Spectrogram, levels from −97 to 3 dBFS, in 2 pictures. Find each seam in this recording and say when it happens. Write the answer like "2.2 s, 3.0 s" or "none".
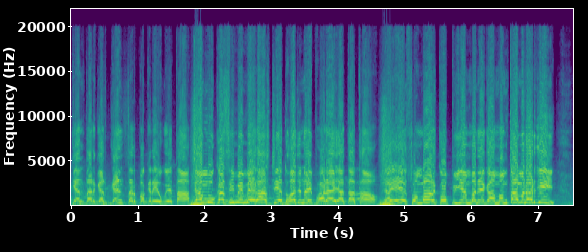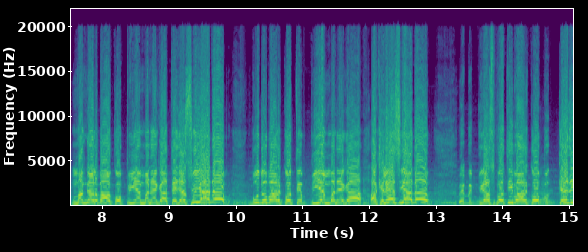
1.8 s, 4.6 s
